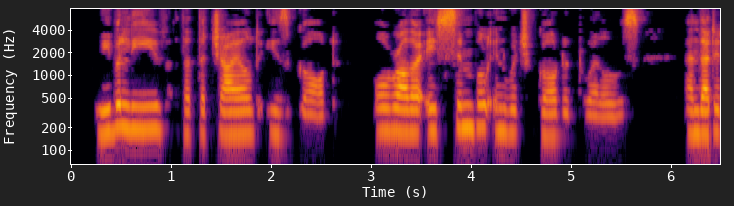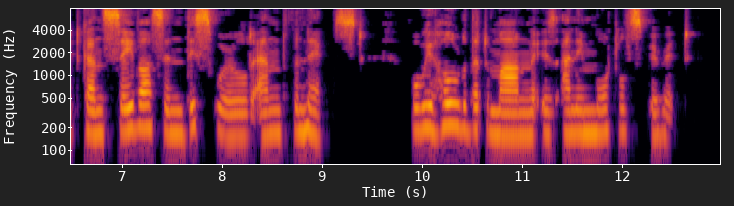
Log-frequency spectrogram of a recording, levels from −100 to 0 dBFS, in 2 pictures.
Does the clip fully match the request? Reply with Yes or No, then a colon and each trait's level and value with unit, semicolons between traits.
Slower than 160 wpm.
No: average, 165 wpm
